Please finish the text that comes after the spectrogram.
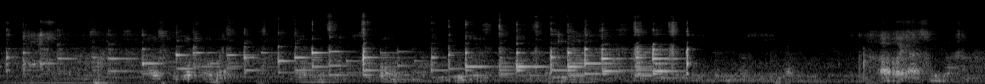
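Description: A telephone rings with a bright melodic ringtone, repeating tonal beeps that play for several seconds, then stop, with a voice speaking nearby during an ongoing conversation.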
